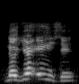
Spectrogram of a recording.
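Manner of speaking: normal talking voice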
